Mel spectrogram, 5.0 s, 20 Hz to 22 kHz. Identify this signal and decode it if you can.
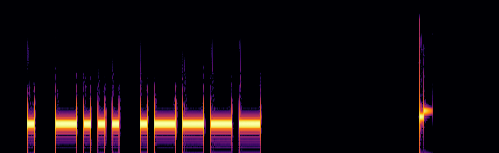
Morse code, heard as a keyed tone, about 17 wpm, 700 Hz. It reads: EB1
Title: Callsign Prefixes for Top 25 DXCC - 17wpm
